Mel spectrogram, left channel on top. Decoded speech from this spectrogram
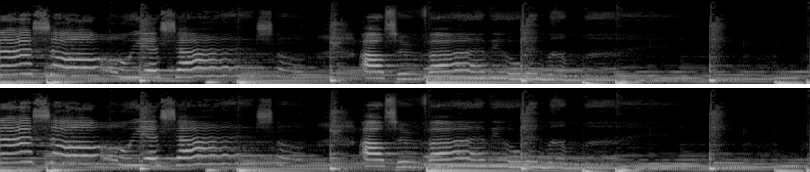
I saw, yes I saw, I'll survive you in my mind.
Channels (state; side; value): normal; both; correlation 0.96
